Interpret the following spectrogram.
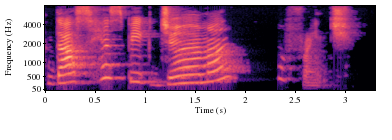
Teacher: you see the german in a rising tone french in a falling tone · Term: rise-fall intonation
